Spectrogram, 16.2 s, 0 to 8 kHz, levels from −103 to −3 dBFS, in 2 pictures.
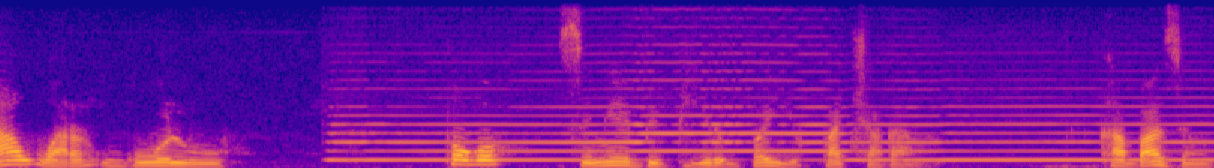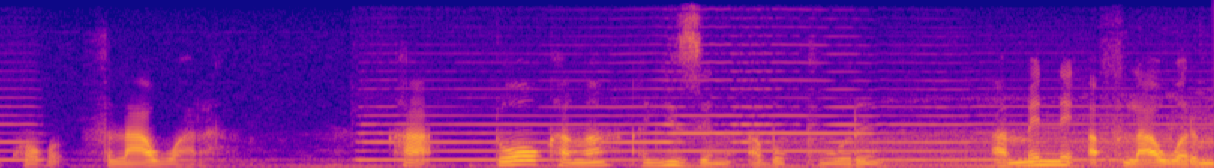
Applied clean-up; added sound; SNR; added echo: none; Wind instrument, woodwind instrument; 12 dB; none.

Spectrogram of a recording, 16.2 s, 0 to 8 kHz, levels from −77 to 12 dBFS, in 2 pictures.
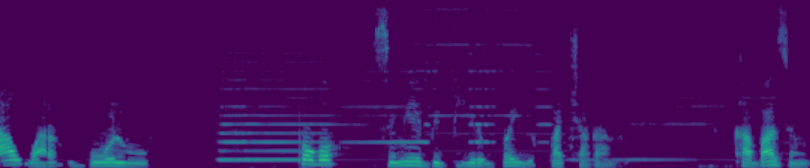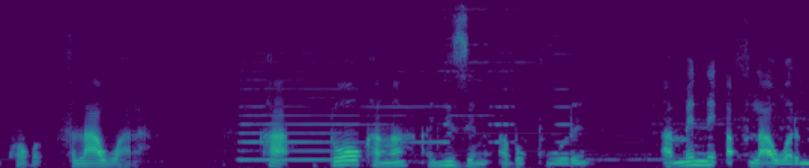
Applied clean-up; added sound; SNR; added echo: classical method spectral subtraction.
